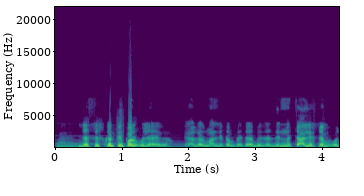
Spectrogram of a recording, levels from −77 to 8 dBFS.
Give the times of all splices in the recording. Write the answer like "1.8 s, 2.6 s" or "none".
2.1 s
